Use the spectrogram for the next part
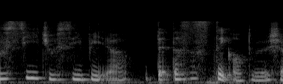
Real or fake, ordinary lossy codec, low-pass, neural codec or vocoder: real; none; none; none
